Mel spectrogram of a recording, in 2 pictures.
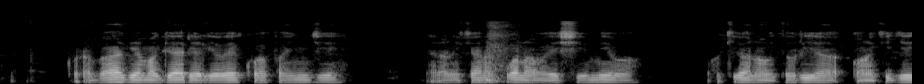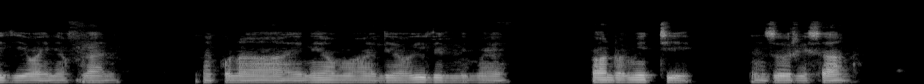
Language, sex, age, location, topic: Swahili, male, 18-24, Wajir, finance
